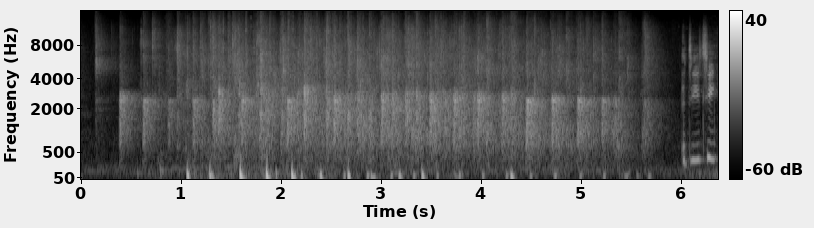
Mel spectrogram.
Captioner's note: applause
